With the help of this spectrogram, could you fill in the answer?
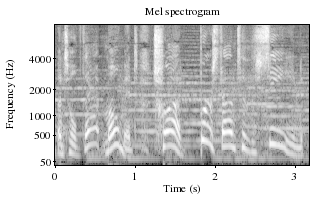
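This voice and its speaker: A man's voice: extremely high pitch, sing-song, measured pace, over music, heavily acted. A man playing an earnest, awkward amateur storyteller, reading a parody children's storybook in a sing-song, childishly simple way.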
